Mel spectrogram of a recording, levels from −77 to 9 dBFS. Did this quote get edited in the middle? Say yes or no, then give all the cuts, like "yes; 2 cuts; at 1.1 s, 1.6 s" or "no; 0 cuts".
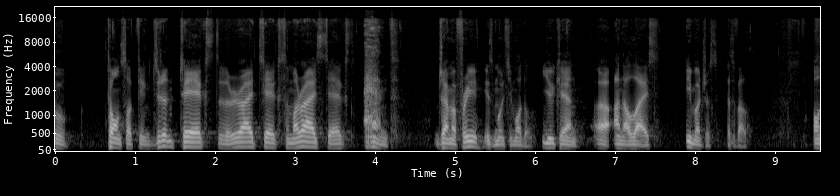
yes; 2 cuts; at 3.7 s, 6.0 s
